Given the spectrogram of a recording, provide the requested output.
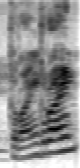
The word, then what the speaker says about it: groin groin: I believe in French, you guys say groin groin.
